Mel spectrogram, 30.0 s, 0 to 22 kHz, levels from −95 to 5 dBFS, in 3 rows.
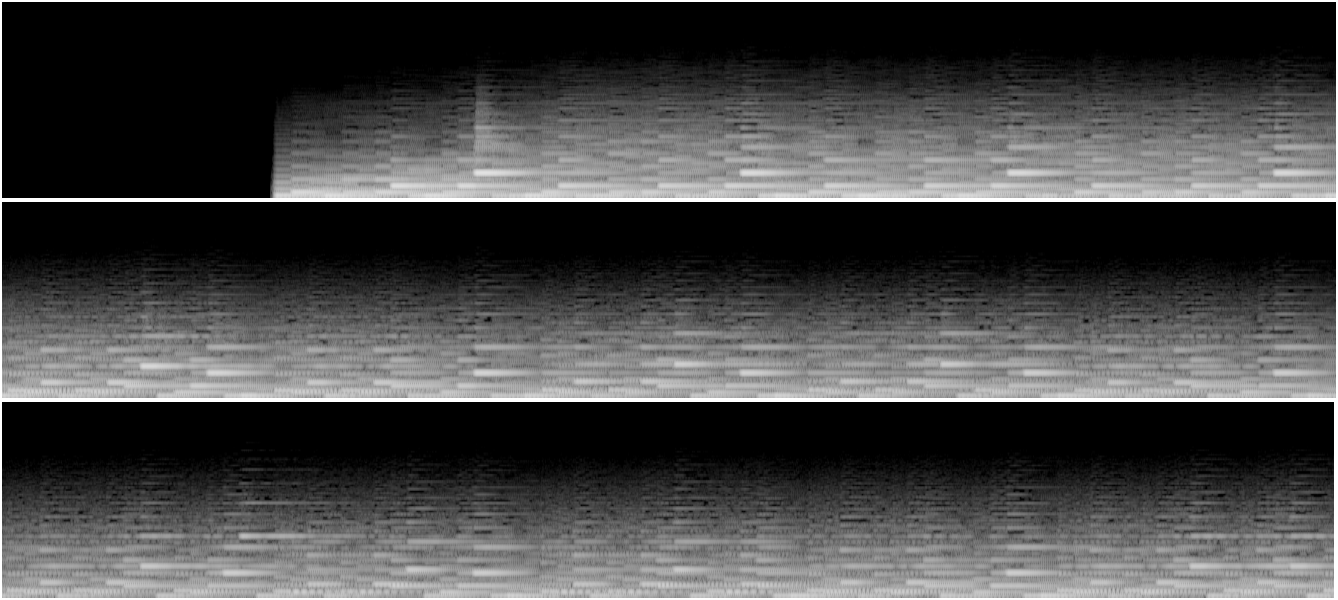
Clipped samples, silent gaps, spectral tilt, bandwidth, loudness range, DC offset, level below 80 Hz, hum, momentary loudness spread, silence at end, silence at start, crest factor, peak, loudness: under 0.1%; none; -13 dB/octave; 3.3 kHz; 6 LU; under 0.1%; -20 dBFS; none; 7 LU; 0 s; 2.05 s; 12 dB; -4 dBFS; -17 LUFS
